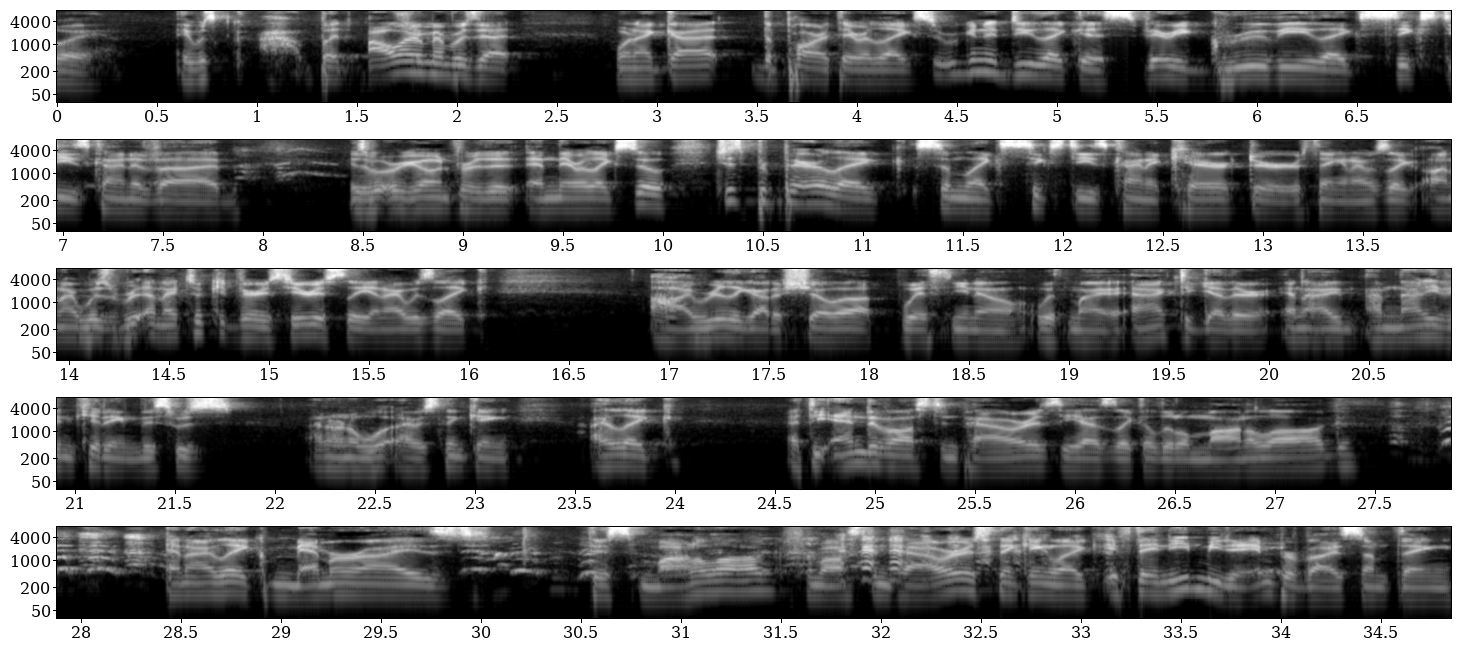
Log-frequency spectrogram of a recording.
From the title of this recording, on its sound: Live at Union Hall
